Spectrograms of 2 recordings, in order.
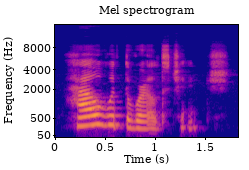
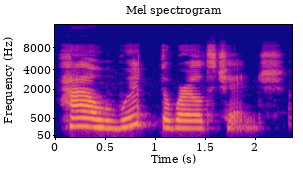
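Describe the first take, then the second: First: High "How", then "would" light and quick; would left unstressed. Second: "would" wrongly punched and drawn out, slow; stress on would. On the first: Teacher showing natural speech, "would" unstressed. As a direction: glide over "would", weight on the content words. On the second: Teacher showing what not to do, "would" stressed. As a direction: lean hard on "would" in a slow question. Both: Shown as a demonstration. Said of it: "we don't stress it when we speak".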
